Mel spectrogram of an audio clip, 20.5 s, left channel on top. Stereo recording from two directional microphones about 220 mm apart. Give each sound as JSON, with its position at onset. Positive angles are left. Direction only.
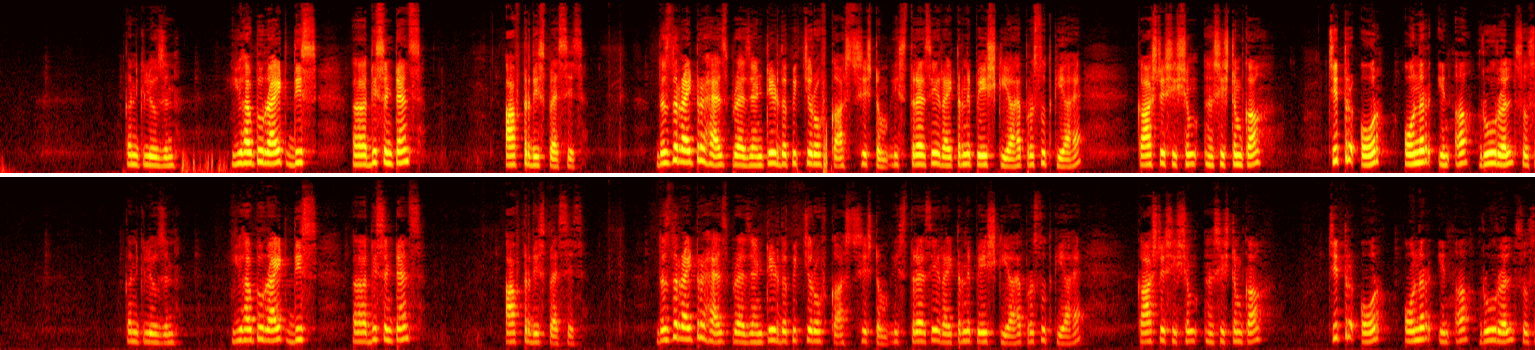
{"t": 1.6, "sound": "a woman's voice", "side_deg": 35}
{"t": 6.7, "sound": "speech", "side_deg": 45}
{"t": 8.7, "sound": "a woman's voice", "side_deg": 40}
